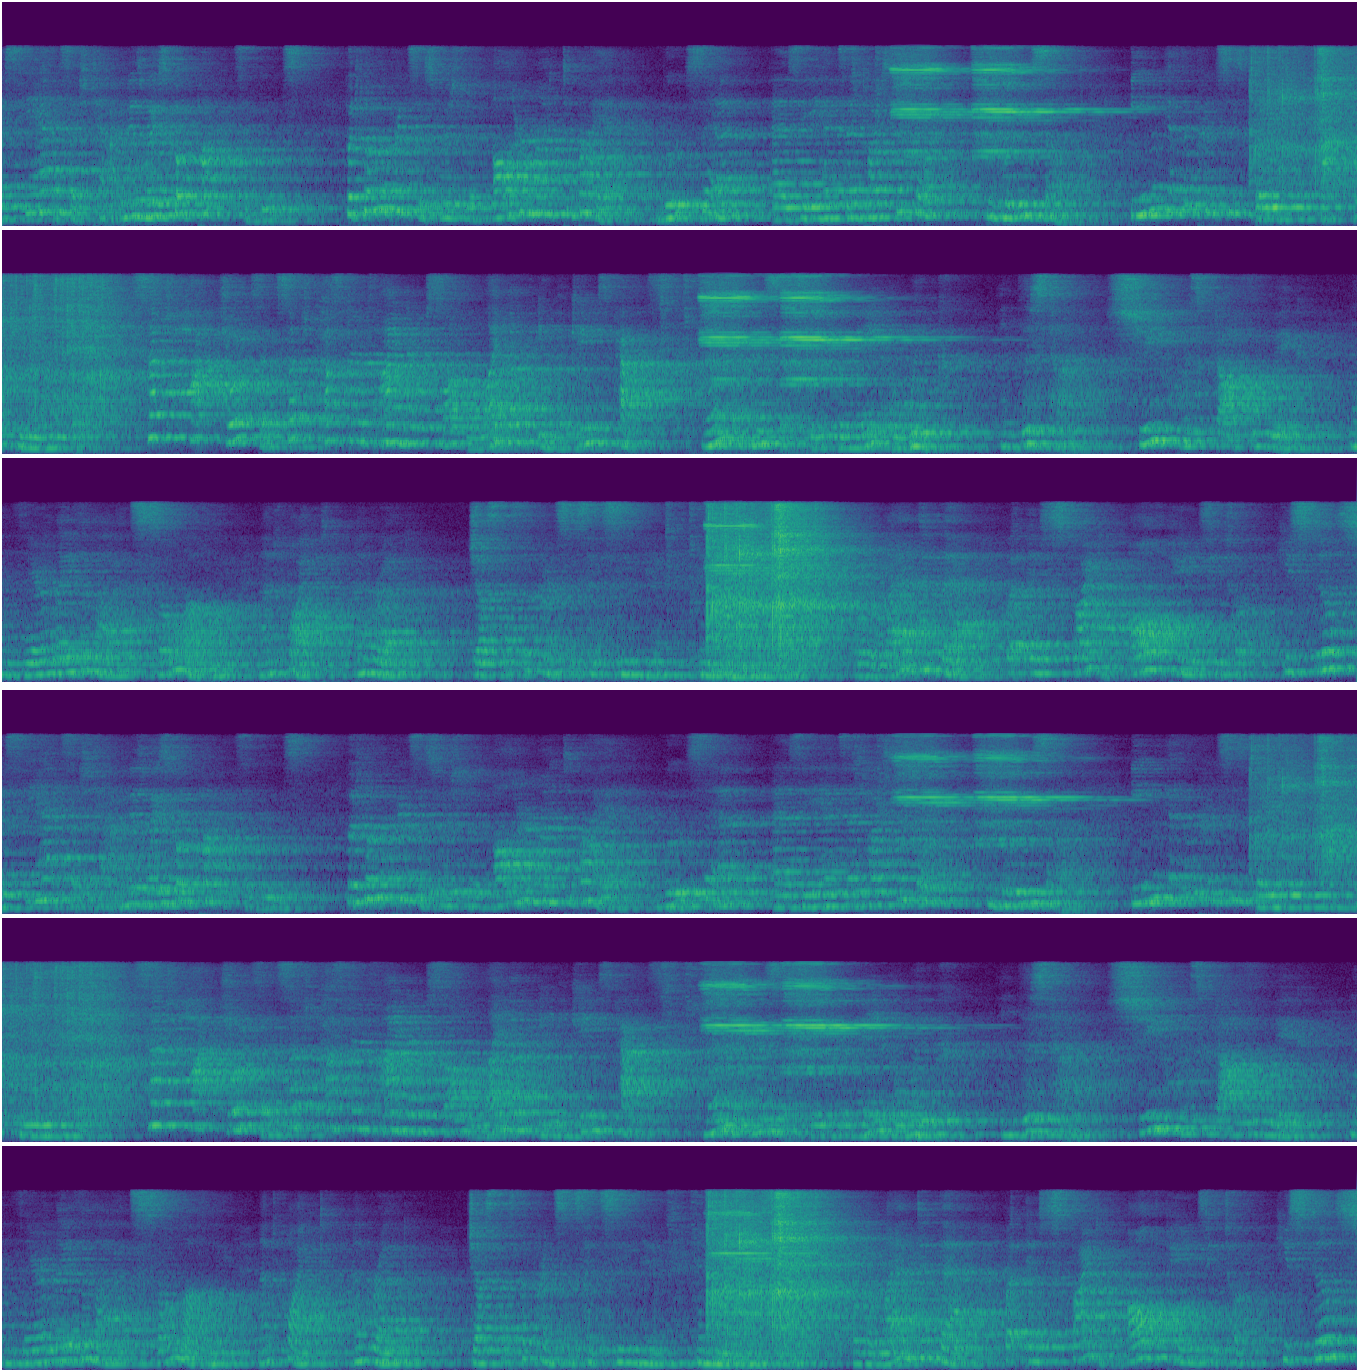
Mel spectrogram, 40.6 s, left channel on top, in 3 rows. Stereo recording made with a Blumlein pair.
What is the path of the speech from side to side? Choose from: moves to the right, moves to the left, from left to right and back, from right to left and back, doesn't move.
moves to the right.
